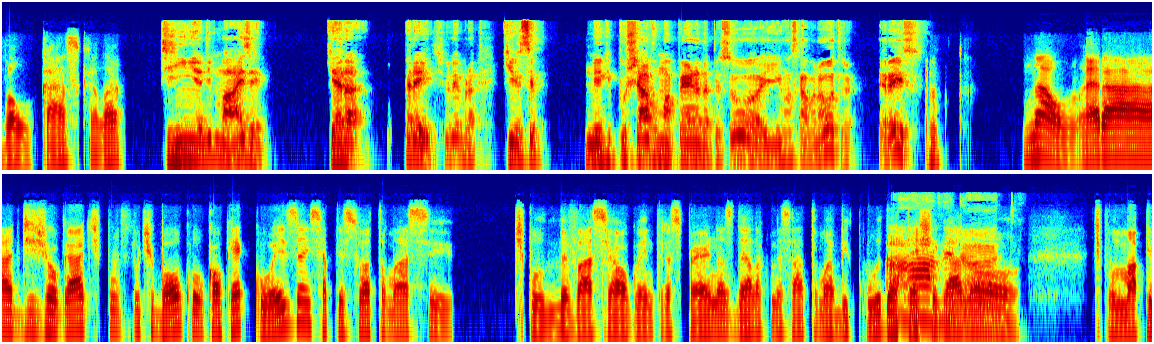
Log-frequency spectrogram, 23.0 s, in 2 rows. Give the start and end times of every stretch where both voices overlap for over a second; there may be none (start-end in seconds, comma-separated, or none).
20.3-21.6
